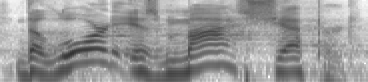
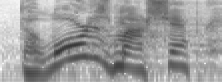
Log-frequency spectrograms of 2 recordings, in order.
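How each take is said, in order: First: Reading the verse slowly, stress on Lord; slow scripture reading. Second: Said in the usual way. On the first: Shown as a demonstration. Preacher reads the psalm line to the congregation, slow and weighty. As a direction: Lord drawn out slowly and leaned on.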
